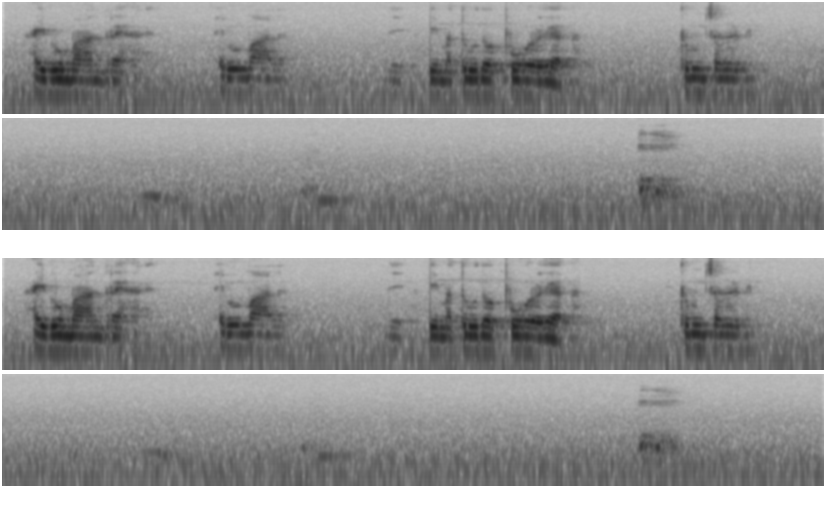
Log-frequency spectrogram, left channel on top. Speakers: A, on the right (about 15°); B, on the left (about 65°).
A: ꯑꯩꯕꯨ ꯃꯥꯟꯗ꯭ꯔꯦ ꯍꯥꯏ ꯑꯩꯕꯨ ꯃꯥꯜꯂꯔꯗꯤ ꯃꯇꯨꯗꯣ ꯄꯨꯔꯒ ꯇꯨꯝ ꯆꯠꯂꯅꯤ꯫
B: ꯎꯝ ꯎꯝ <inaudible>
